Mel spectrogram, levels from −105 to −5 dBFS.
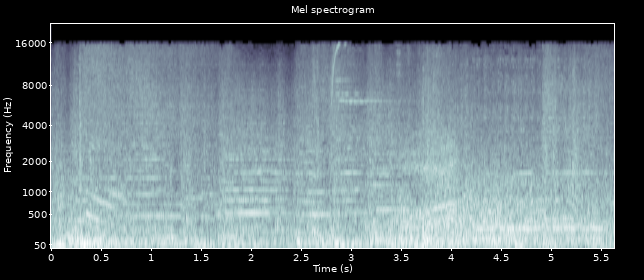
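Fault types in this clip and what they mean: processor overload crackle: dozens of missed deadlines on tiny buffers leave skipped gaps, giving gritty crackle from 4.88 to 5.31 s, unlike a single clean dropout.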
